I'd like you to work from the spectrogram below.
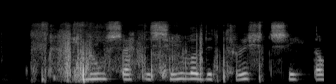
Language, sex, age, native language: Icelandic, male, 11, Icelandic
